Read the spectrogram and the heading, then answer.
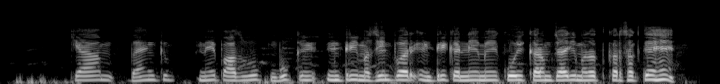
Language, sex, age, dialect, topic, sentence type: Hindi, male, 36-40, Garhwali, banking, question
